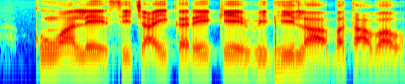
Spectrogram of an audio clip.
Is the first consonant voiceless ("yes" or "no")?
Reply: yes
